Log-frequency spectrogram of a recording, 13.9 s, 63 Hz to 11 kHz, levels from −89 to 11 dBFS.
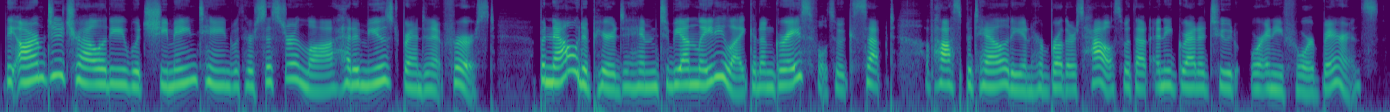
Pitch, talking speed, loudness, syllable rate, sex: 215 Hz, 175 wpm, -21 LUFS, 5.9 syllables/s, female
